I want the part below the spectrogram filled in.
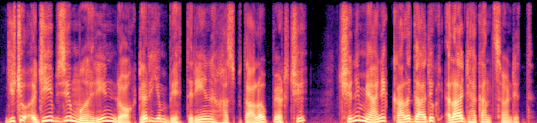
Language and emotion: Kashmiri, surprised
